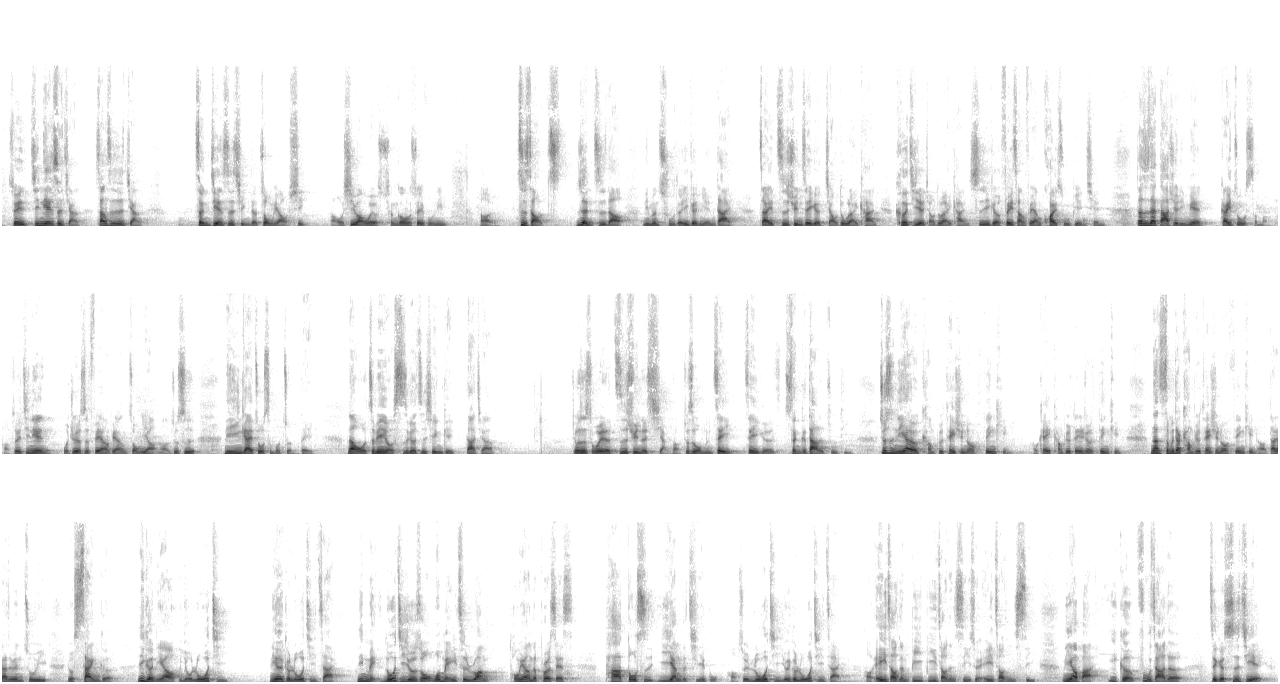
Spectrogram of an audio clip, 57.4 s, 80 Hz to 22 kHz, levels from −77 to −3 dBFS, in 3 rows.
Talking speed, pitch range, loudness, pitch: 340 characters per minute, 110-150 Hz, -27 LUFS, 125 Hz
